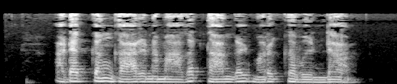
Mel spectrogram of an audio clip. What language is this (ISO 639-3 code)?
tam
